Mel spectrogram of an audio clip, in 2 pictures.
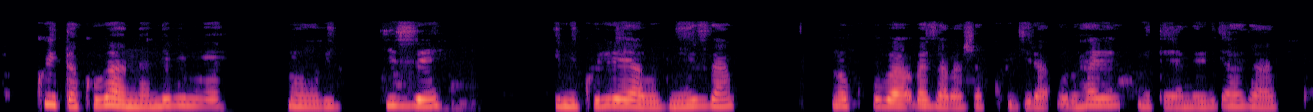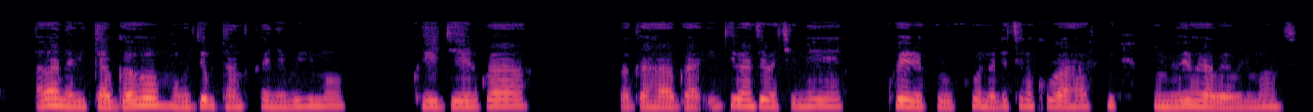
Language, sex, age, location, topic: Kinyarwanda, female, 18-24, Kigali, health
